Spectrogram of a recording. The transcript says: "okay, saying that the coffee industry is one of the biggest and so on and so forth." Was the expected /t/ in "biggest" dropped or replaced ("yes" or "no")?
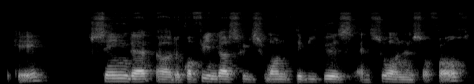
yes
